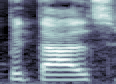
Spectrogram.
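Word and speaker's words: L'Hôpital: a rule for finding limit which is called lals Rule it's written in this way but it's pronounced as Lal so uh that rule we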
